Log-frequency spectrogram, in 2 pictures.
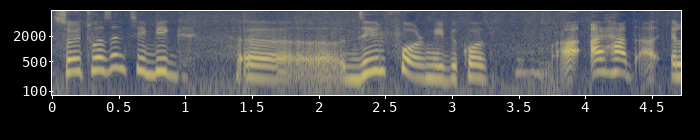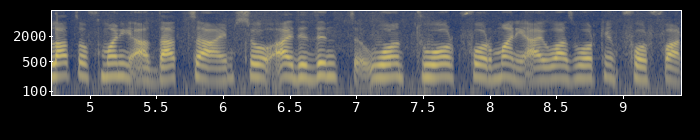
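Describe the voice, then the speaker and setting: A woman talks at a moderate pace with an Arabic accent and lively intonation. Her fairly high voice sits over noticeable background noise. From Syria. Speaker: theatre teacher and actor. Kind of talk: personal storytelling interview. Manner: halting, with frequent fillers and repeats.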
